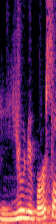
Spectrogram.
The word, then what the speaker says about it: universal: So the way we pronounce the word universal, make sure you really pronounce this y sound.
